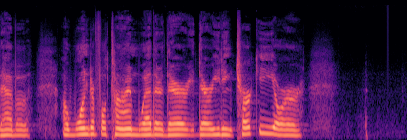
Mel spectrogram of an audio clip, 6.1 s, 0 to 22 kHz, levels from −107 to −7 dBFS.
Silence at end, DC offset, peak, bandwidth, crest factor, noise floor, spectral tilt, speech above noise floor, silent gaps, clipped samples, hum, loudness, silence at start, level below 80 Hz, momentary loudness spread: 1.6 s; under 0.1%; -12 dBFS; 11.5 kHz; 18 dB; -74 dBFS; -8 dB/octave; 46 dB; none; under 0.1%; none; -29 LUFS; 0 s; -72 dBFS; 10 LU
